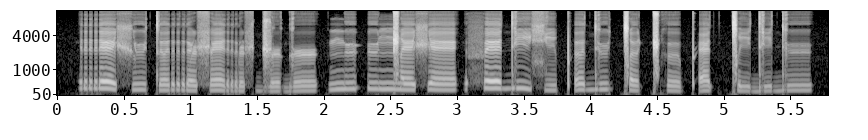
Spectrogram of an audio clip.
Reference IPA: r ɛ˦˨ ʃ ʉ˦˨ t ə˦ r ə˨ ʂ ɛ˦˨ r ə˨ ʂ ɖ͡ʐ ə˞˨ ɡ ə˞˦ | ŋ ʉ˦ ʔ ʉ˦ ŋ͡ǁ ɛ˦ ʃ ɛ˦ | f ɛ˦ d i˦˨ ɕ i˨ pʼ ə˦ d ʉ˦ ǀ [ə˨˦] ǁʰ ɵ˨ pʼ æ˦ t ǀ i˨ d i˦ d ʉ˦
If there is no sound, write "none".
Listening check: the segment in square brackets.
ə˨˦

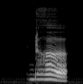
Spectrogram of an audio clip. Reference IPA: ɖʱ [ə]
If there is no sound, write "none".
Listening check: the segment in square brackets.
ə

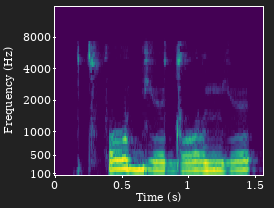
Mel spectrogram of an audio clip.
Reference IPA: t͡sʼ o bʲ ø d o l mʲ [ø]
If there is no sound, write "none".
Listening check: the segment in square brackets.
ø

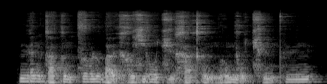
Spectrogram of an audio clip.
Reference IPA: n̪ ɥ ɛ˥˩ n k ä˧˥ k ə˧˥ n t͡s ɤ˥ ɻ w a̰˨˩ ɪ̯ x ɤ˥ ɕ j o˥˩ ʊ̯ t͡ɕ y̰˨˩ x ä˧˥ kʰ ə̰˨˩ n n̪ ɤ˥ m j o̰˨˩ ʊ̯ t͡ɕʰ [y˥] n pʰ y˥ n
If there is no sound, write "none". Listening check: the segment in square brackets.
y˧˥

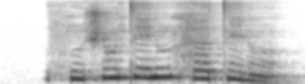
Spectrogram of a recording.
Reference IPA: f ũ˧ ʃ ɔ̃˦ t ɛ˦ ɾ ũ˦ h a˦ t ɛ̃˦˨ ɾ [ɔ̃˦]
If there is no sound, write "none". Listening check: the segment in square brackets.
ɔ̃˨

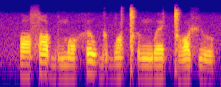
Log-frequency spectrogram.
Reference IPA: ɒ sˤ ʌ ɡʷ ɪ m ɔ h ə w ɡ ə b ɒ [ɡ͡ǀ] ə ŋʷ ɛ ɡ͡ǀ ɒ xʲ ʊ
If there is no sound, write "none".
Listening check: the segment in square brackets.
ǀʰ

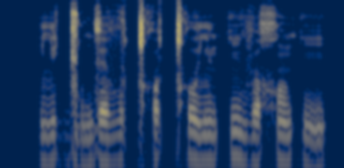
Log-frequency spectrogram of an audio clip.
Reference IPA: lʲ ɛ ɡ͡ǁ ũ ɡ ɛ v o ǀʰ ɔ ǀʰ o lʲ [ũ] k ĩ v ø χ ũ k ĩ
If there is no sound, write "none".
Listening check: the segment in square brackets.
ũ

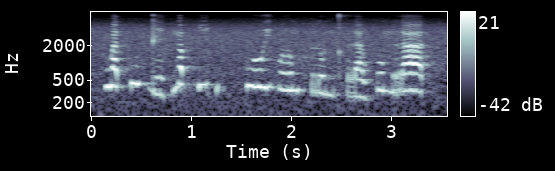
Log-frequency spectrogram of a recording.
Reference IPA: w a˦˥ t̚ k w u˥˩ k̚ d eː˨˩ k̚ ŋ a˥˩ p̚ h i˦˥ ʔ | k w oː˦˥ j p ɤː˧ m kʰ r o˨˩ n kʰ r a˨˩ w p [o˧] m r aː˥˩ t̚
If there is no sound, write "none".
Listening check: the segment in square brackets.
o˥˩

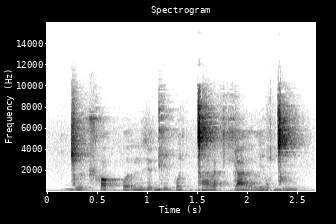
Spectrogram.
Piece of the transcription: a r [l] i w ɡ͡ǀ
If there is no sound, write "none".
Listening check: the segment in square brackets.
l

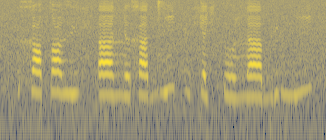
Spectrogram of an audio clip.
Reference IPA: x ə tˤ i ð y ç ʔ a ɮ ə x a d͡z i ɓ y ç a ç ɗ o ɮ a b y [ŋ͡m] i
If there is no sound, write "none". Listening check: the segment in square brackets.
ŋ͡m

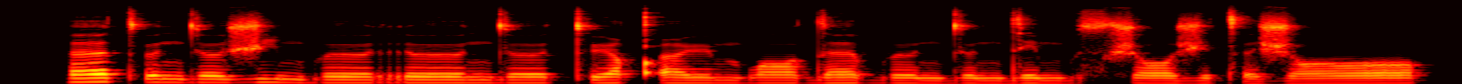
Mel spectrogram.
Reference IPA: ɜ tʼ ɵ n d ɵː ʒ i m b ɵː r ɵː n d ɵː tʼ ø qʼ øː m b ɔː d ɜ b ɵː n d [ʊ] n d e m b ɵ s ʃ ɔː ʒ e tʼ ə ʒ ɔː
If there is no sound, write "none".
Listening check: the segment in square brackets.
ɵ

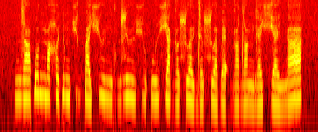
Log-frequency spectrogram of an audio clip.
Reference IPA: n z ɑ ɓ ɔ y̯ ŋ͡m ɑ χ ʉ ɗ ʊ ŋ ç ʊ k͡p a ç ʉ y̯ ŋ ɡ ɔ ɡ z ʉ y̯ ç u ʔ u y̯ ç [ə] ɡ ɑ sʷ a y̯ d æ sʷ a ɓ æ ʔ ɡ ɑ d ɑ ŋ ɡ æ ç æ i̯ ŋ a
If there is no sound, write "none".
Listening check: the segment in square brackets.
a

